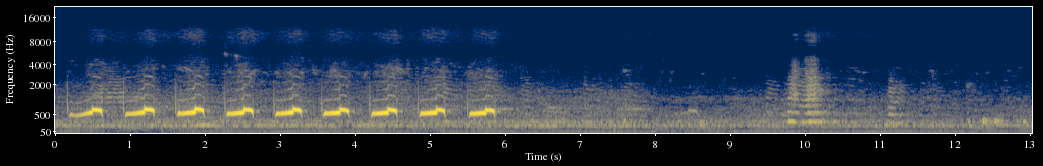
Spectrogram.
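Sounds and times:
Picui ground dove (Columbina picui) cooing in Bahía Blanca: 0:00.0 - 0:06.0.

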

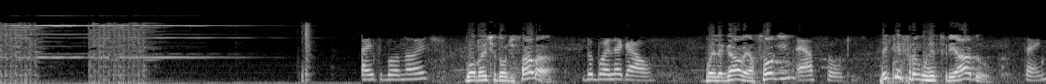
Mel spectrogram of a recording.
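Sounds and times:
telephone ringing on an outgoing call to a butcher shop: 0:00.0 - 0:03.6
speech: 0:03.6 - 0:10.4.

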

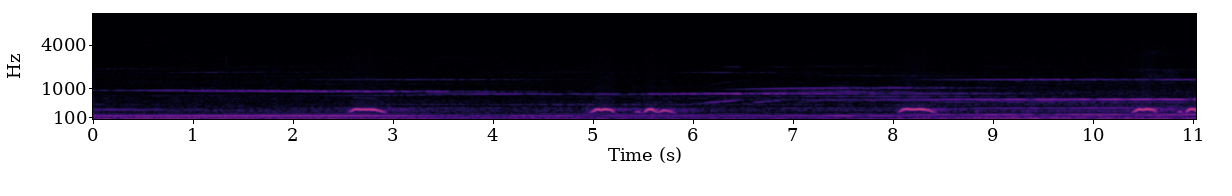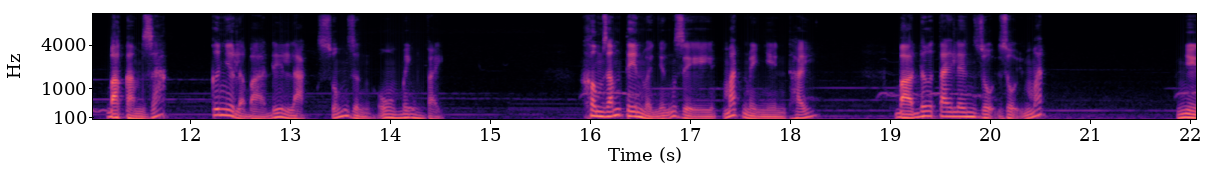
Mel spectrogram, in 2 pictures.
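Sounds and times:
owl hooting far away in a forest: 0:02.4 - 0:03.2, 0:04.9 - 0:06.9, 0:07.7 - 0:08.8, 0:10.3 - 0:14.7, 0:15.8 - 0:22.0
speech: 0:11.2 - 0:14.6, 0:15.9 - 0:18.4, 0:19.0 - 0:20.6, 0:21.8 - 0:22.0.

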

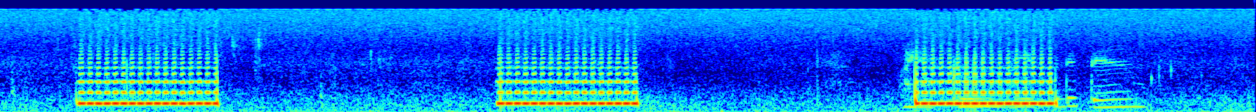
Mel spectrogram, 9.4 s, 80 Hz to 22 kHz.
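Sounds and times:
ringback tone of an outgoing telephone call to a home in Aomori Prefecture: 0:00.6 - 0:01.7, 0:03.8 - 0:04.8, 0:06.8 - 0:08.0.

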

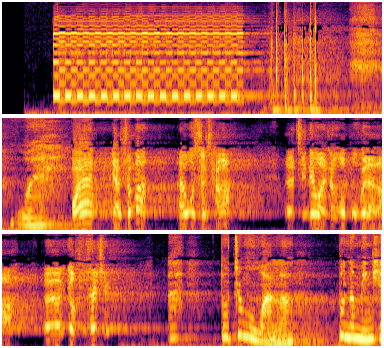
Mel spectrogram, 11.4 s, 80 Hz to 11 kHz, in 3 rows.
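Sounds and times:
telephone ringing electronic trill: 0:00.5 - 0:03.2
telephone receiver being handled with clicks and clatter: 0:02.7 - 0:03.2
speech: 0:04.0 - 0:11.3.

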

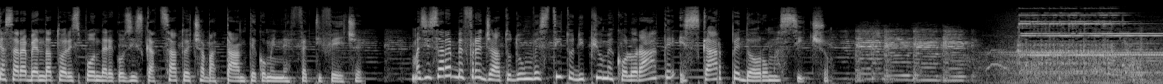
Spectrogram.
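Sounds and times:
speech: 0:00.0 - 0:09.0
telephone ringing: 0:10.2 - 0:11.6.

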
